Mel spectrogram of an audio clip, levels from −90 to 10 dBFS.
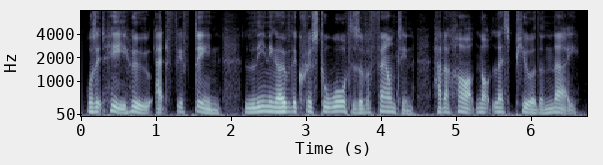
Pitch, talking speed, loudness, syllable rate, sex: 115 Hz, 195 wpm, -20 LUFS, 4.8 syllables/s, male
